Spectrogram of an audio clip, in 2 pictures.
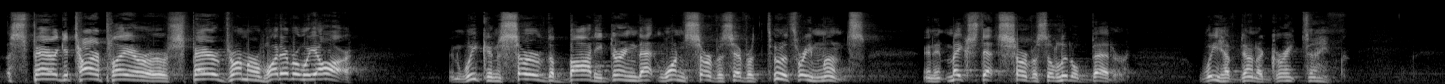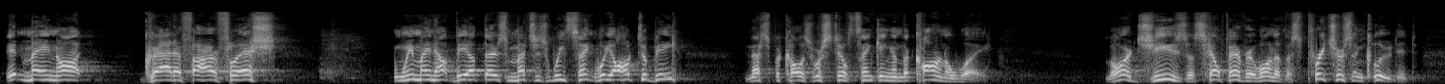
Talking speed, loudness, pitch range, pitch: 170 wpm, -18 LUFS, 180-230 Hz, 210 Hz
